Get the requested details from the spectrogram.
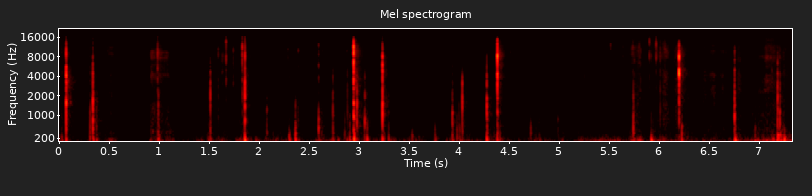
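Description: An empty brown kraft paper bag, thin and hollow, is gripped at its top edge and crumpled in a fist. Quiet, sharp crinkles and crackles snap out in a rapid, irregular stream with bright highs over a soft low rustle, with no ring after each snap.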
